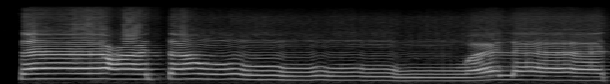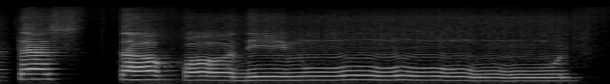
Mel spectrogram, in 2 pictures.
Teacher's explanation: Tanwin bertemu dengan waw, muncungkan bibir, dengungkan dua harakat, idgham ma'al gunnah.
